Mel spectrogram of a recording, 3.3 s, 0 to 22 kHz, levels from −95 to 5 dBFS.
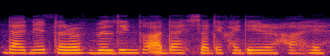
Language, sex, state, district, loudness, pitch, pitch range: Hindi, female, Arunachal Pradesh, Papum Pare, -18 LUFS, 220 Hz, 215-225 Hz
